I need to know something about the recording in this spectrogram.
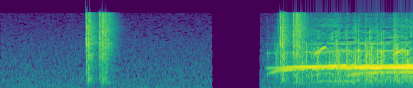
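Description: A single smartphone camera shutter sound about a second in, from a phone on a selfie stick taking a group photo; otherwise near silence. Near the end, a crowd starts clapping and cheering.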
